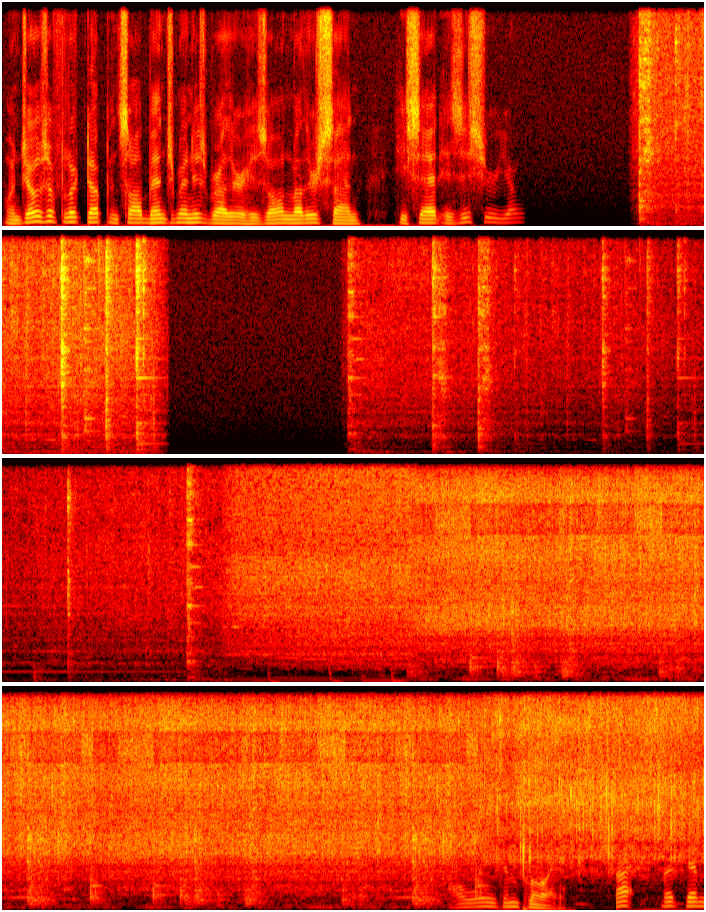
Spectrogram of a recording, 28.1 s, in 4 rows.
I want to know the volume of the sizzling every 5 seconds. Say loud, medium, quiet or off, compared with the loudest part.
off, loud, quiet, medium, medium, medium.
